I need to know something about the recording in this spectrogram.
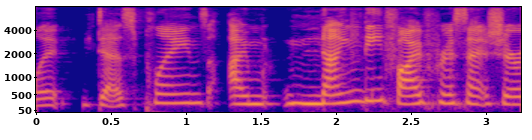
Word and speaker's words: Des Plaines: Oh my god, it's actually called Des Plaines.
